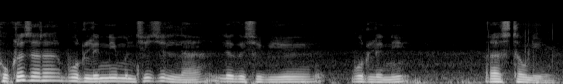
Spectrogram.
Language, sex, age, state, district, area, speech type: Bodo, male, 30-45, Assam, Kokrajhar, rural, spontaneous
